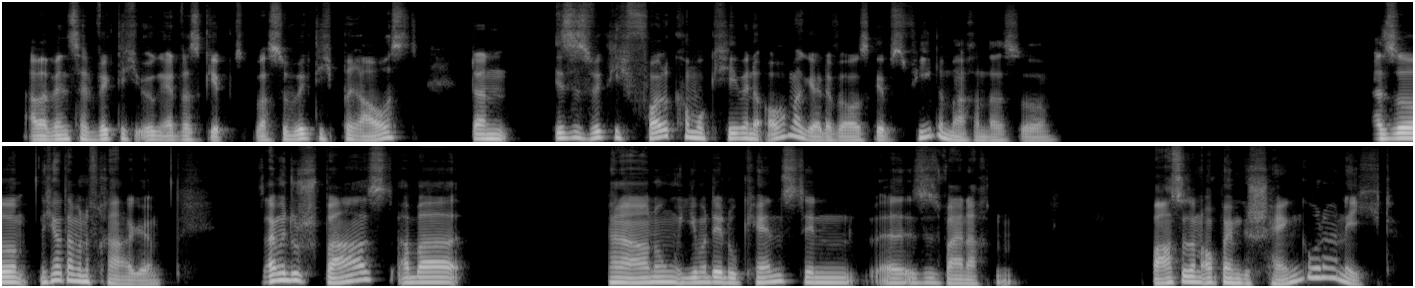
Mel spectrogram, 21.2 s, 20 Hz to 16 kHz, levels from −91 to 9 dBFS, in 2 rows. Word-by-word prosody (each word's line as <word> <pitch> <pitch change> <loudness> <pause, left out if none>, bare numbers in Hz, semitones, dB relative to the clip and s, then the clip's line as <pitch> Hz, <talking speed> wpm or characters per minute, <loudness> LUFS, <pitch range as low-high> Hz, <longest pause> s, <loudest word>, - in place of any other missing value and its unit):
Aber 95 0 0
wenn 105 +1 +3
es 115 - -4
halt 100 -5 -2
wirklich 115 0 -1
irgendetwas 95 -2 -2
gibt, - - -5
was 90 -1 -4
du 100 +2 -2
wirklich 120 -2 -1
brauchst, 130 +9 -1 0.4
dann 120 -1 +2 0.3
ist 135 0 +1
es 140 -5 -2
wirklich 150 -2 -1
vollkommen 160 +1 +1
okay, 130 0 -1
wenn 130 -2 +2
du - - -2
auch 130 +6 -1
mal 175 -5 0
Geld 85 -7 -1
dafür 85 0 -3
ausgibst. 85 +1 -4
Viele 155 +1 -1
machen 85 -5 -4
das 80 0 -7
so. 80 +1 -8 2.4
Also, 135 +2 +7
ich 130 - -2
habe 180 +1 +2
da 180 - +3
mal 165 - +4
'ne 150 - +4
Frage. 95 -11 -4 0.7
Sagen 160 +6 +5
wir, - - +6
du 180 - +5
sparst, 165 +9 0
aber 130 +1 +3 1.1
Keine 130 0 +4
Ahnung, 130 +2 +3
jemand, 125 +3 0
der 130 -2 +5
du 120 - +1
kennst, 145 +6 -1
den 125 -1 0
äh, 115 -1 -1
es 115 0 -3
ist 120 -2 -5
Weihnachten. 100 -3 -4 1.0
Sparst 115 +3 +2
du 145 - +5
dann 140 -1 +4
auch 120 0 0
beim 120 -3 +3
Geschenk 105 - -3
oder 245 -1 0
nicht? 110 - -5
125 Hz, 165 wpm, -25 LUFS, 100-140 Hz, 2.4 s, Also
